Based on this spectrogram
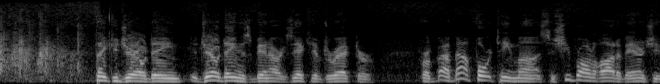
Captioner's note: applause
